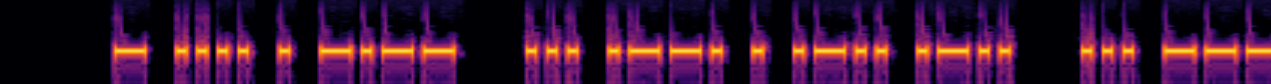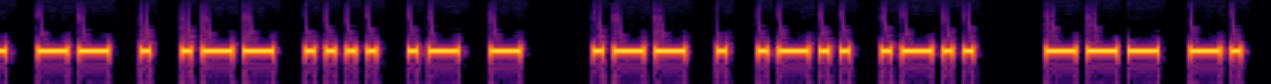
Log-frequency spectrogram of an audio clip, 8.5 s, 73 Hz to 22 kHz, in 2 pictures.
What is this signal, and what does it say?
Morse code, heard as a keyed tone, about 36 wpm, 700 Hz. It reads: THEY SPELL SOMEWHAT WELL ON
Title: Sentences from Top 1000 Words - Review Part 1 - 35wpm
